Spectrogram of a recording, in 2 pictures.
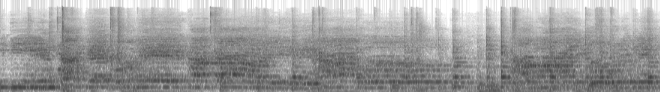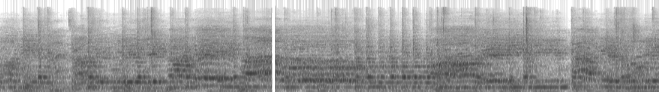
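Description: A man singing a Bengali song with long held notes into a microphone, accompanied by tabla strokes.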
